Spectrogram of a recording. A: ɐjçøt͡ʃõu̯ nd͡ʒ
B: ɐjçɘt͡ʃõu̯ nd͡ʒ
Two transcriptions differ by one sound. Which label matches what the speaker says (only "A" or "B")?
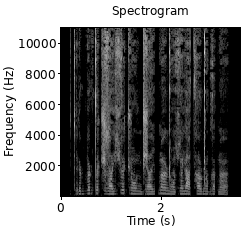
A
